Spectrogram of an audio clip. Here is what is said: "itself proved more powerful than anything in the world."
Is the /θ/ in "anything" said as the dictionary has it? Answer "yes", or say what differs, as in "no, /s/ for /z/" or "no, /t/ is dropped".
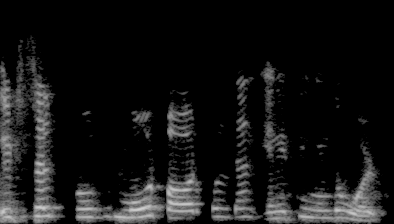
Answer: no, /t/ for /θ/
